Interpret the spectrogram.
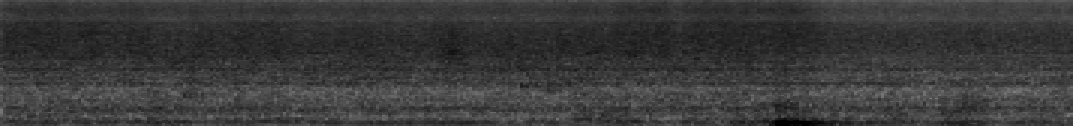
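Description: Steady sizzling hiss of onion and vegetables sautéing in olive oil in a pot, with a single low thump about four seconds in.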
